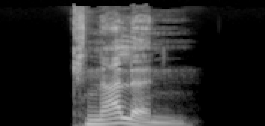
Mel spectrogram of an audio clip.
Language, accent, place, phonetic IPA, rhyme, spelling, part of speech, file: German, Germany, Berlin, [ˈknalən], -alən, Knallen, noun, De-Knallen.ogg
- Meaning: dative plural of Knall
